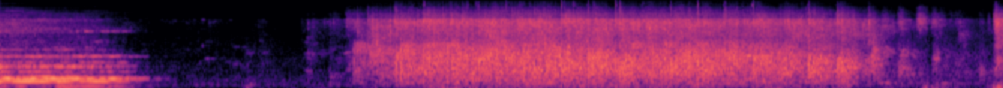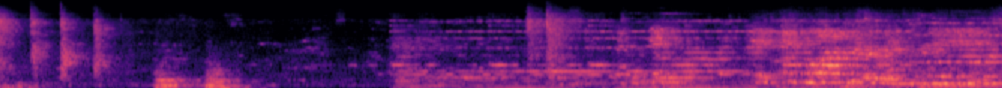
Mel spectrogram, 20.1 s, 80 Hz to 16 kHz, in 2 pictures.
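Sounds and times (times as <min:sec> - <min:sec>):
audience applause: 0:03.2 - 0:11.2.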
